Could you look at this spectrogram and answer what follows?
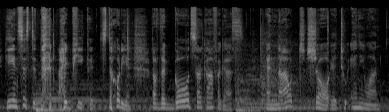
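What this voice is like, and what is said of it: Convincing put-on accent. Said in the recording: “accent. ... It's actually really good.”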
